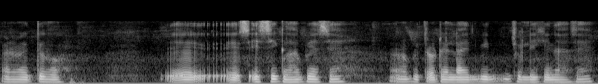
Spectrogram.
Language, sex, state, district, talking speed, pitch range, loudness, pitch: Nagamese, male, Nagaland, Dimapur, 130 wpm, 110-120 Hz, -17 LUFS, 115 Hz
